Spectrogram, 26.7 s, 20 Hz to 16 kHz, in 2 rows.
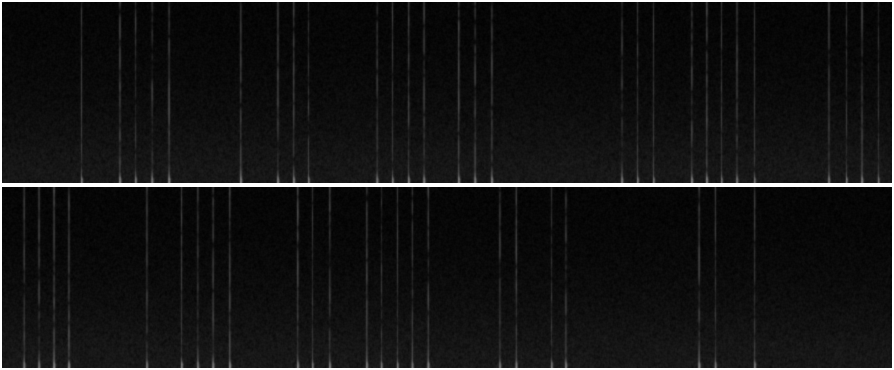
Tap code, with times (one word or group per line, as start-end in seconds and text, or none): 1.2-7.4 DCS
9.3-21.9 PTDPG
23.8-24.7 F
